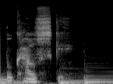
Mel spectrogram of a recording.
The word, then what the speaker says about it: Bukowski: henry as his father they also changed the pronunciation of their surname from bukovsky to buckowski the family started out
